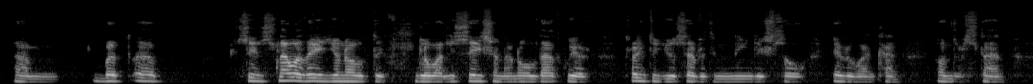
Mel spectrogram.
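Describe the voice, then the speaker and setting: Speaking slowly-ish and in a flat monotone, a man with a Spanish accent has a fairly high pitch. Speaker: music teacher. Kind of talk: tutorial. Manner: halting, many fillers.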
